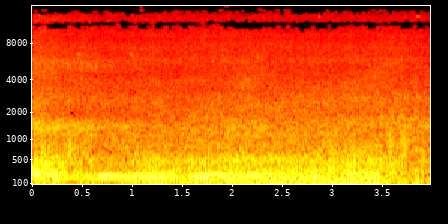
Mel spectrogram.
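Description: Motorcycles ride past close by.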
